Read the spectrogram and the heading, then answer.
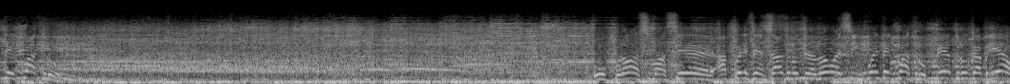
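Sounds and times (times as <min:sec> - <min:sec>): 
large stadium crowd applauding and cheering: 0:00.0 - 0:07.9
speech: 0:06.6 - 0:10.1.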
